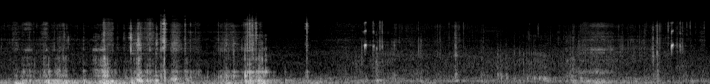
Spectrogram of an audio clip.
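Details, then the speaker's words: Onewheel board with loose inner 5mm silver hub bolts, retightened two days earlier: irregular metal-on-metal groans, scrapes and squeaks as the hub shifts instead of turning the wheel; fix is tightening with threadlocker. "Oh shaken groaning noises squeaking noises that's your hub mounts are loose"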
